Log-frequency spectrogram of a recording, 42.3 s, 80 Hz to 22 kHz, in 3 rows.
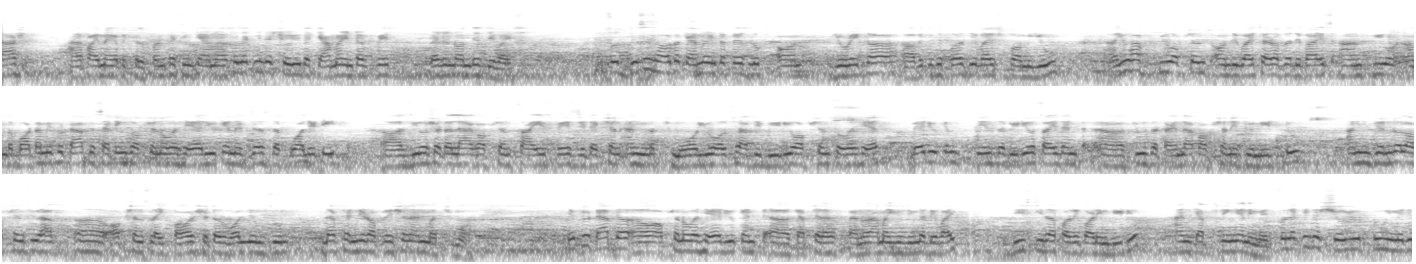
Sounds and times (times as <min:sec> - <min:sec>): Speech: 0:00.0 - 0:42.3.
